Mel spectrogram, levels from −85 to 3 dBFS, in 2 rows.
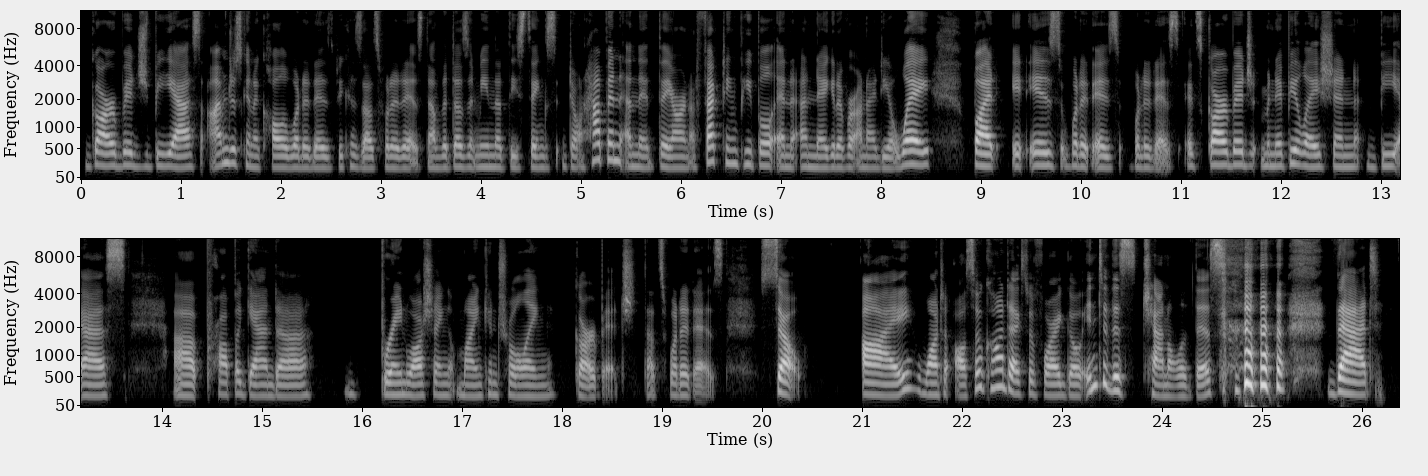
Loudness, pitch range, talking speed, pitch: -25 LUFS, 180-210 Hz, 170 wpm, 190 Hz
